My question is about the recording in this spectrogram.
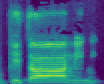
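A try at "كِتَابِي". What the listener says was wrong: কিতা, কিতা, তা টান হবে। আচ্ছা, এখানে দু জায়গা টান হবে। তা এখানে ইয়া আলিফ মাদ্দার জন্য টান হবে, আর এখানটা ইয়া সাকিনের আগে জের এসছে, এখানে ইয়া মাদ্দার জন্য টান হবে, দু জায়গা টান হবে।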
